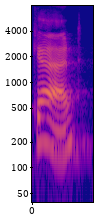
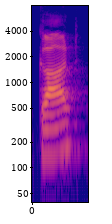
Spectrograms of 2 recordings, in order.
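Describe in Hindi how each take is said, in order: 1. यह अमेरिकी लहजे में बोला जाता है। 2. यह ब्रिटिश लहजे में बोला जाता है। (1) "कैंट अमेरिकन एक्सेंट में होता है" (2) "कांट ब्रिटिश एक्सेंट में होता है"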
